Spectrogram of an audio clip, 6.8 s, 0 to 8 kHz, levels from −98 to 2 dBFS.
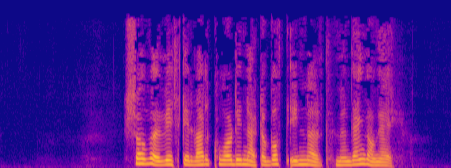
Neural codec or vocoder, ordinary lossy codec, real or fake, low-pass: codec, 44.1 kHz, 3.4 kbps, Pupu-Codec; MP3, 32 kbps; fake; 7.2 kHz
